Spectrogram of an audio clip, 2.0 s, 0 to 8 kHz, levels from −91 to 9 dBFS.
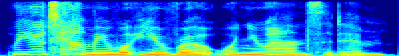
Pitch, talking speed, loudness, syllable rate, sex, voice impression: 235 Hz, 330 wpm, -15 LUFS, 7.6 syllables/s, female, feminine, adult-like, tensed, powerful, bright, clear, intellectual, calm, friendly, lively, slightly strict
